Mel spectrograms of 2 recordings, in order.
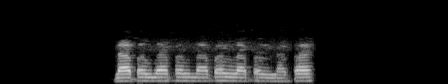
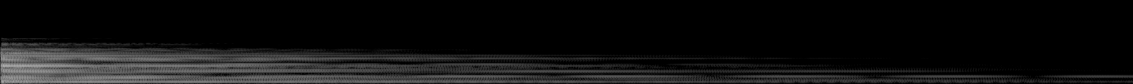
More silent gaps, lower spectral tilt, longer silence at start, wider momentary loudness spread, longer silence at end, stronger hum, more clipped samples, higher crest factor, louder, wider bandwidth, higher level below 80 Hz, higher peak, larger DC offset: neither; first, -9 dB/octave vs -7.5 dB/octave; first, 1.15 s vs 0 s; second, 6 LU vs 26 LU; about the same, 1.35 s vs 1.45 s; neither; neither; about the same, 20 dB vs 22 dB; first, -20 LUFS vs -33 LUFS; first, 5.2 kHz vs 3.5 kHz; first, -68 dBFS vs -74 dBFS; first, -2 dBFS vs -14 dBFS; neither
